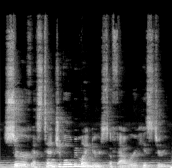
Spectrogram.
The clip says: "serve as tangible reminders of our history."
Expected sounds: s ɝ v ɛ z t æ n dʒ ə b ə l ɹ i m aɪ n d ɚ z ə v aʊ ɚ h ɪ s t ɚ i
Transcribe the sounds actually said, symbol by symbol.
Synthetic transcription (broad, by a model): s ɝ v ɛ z t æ n dʒ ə b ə l ɹ i m aɪ n d ɚ z ə v aʊ ɚ h ɪ s t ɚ i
